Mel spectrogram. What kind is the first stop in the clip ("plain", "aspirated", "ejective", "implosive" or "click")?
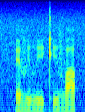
ejective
